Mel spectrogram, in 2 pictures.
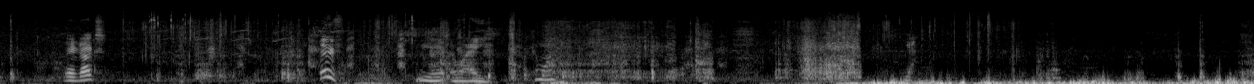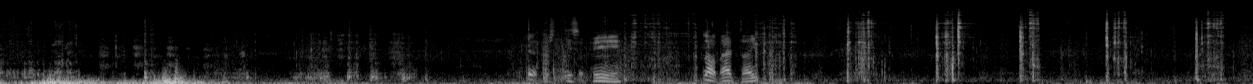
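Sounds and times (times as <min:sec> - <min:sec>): dog sniffing and panting: 0:01.5 - 0:07.7, 0:13.0 - 0:16.7.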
